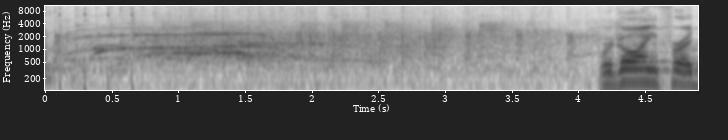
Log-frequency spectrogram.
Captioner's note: audience applauding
